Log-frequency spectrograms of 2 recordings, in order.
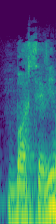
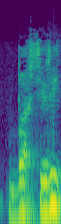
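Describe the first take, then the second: First: Said in the usual way. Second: "باسری" with the local ee vowel, bâ-si-ri; Eghlid dialect pronunciation. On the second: Shown as a demonstration. Presenter showing listeners how Eghlid says it, "باسری" pronounced bâsiri in dialect. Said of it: "که در گویش اقلید".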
